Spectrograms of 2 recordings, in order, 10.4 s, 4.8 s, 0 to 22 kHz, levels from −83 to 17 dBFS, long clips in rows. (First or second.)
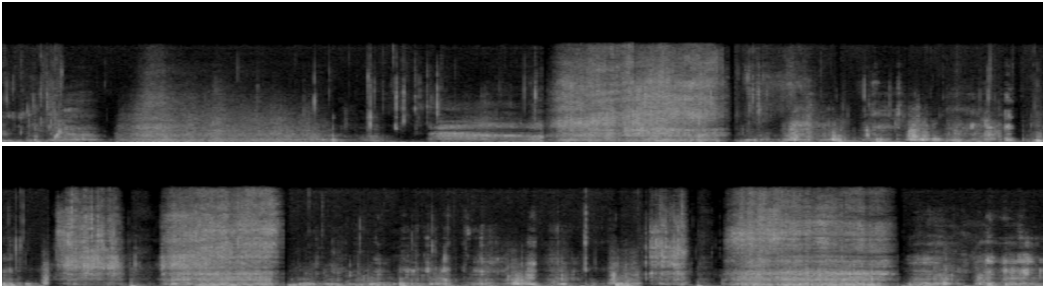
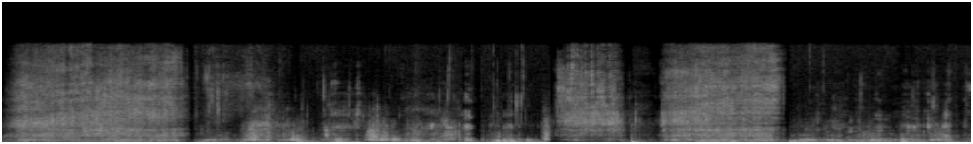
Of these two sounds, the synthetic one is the first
